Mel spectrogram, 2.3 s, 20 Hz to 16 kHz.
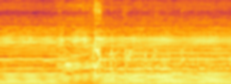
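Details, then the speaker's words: Steady electric motor hum with a brief slurp as liquid is drawn in: a secondhand battery-powered Snotty One SB-925N washable nasal aspirator tested with new batteries. "Let me install new batteries and check it. Works. I don't think the liquid's supposed to go to the motor."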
